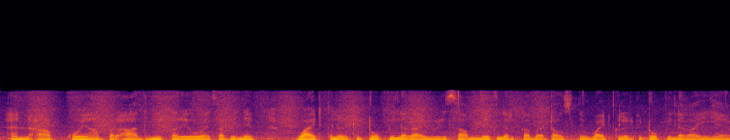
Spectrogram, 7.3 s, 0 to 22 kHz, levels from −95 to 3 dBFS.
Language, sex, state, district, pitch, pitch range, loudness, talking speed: Hindi, female, Bihar, Gaya, 190 Hz, 185-195 Hz, -22 LUFS, 215 wpm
